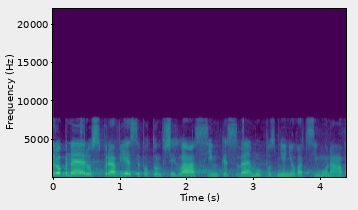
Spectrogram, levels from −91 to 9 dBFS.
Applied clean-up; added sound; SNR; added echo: none; none; none; none.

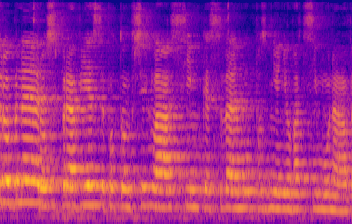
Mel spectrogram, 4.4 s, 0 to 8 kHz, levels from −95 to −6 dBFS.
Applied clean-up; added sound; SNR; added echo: none; none; none; reverberation time 0.8 s.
